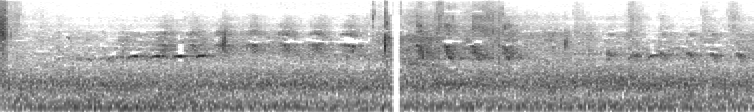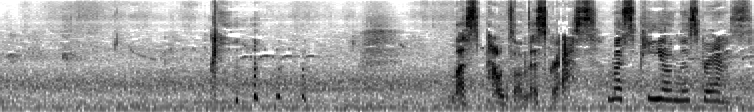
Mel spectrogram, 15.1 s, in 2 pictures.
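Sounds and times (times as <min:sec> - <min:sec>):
steady low outdoor rush: 0:00.0 - 0:15.0.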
